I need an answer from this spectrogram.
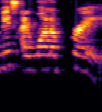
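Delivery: plain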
